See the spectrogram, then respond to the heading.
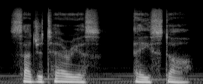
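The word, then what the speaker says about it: Sagittarius A*: It is called Sagittarius Asterisk, pronounced Sagittarius A star.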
